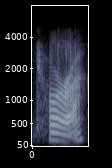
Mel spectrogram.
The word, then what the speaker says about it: Torah: I tell Baal Tshuvas I write it out for them how to pronounce Torah, because you can tell a BT often because I say Torah, and you hear the or more. So I write it at T-O-E-R-A-H, Torah, right?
